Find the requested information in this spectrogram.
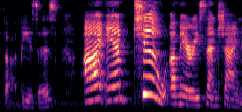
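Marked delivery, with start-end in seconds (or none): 1.2-3.6 put-on loud, slow, stubborn child shout; angry shout. A narrator's reading. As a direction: yell it defiantly. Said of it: "insisted Ramona".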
